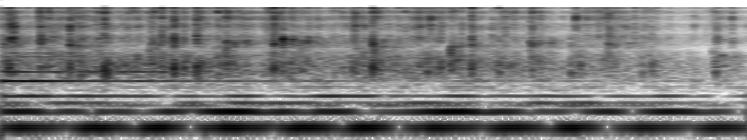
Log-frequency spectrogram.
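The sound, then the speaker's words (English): An audience at a worship service claps steadily in a dense, continuous patter over sustained organ or keyboard chords with a deep bass drone, with no voices standing out. “Don't stop worshiping. Don't stop clapping.”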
